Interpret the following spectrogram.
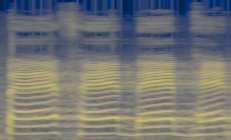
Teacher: जब भी हम इन वर्णों का उच्चारण करते हैं तो ऊ बोलते ही होठों की आकृति बदलती है। प फ ब भ मैं बोलने पर होठ परस्पर स्पर्श करते हैं तो इनका उच्चारण स्थान ओष्ठ होता है।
